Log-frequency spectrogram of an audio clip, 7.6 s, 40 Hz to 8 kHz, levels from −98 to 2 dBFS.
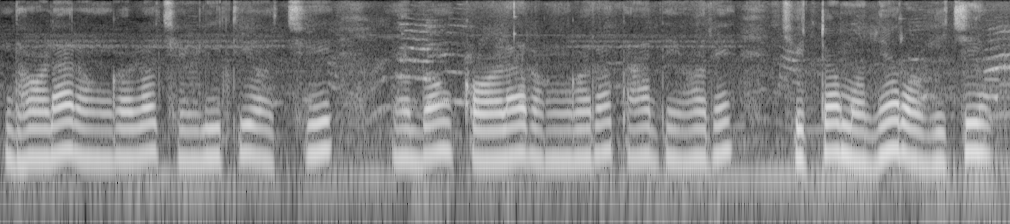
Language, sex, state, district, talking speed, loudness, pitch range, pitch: Odia, female, Odisha, Khordha, 110 wpm, -19 LUFS, 185-210 Hz, 190 Hz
